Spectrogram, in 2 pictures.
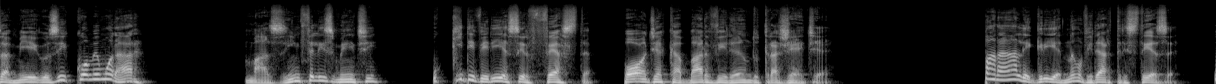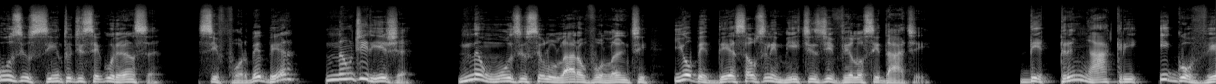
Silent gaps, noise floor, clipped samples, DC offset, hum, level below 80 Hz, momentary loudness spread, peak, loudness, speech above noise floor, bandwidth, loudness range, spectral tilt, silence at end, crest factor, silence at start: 1.75-2.44 s, 4.09-4.32 s, 6.19-6.23 s, 8.59-9.84 s, 12.07-12.14 s, 14.08-14.14 s, 16.64-16.74 s, 21.71-22.36 s; under -90 dBFS; under 0.1%; under 0.1%; none; -34 dBFS; 10 LU; -2 dBFS; -18 LUFS; over 73 dB; 17 kHz; 5 LU; -4.5 dB/octave; 0 s; 16 dB; 0 s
